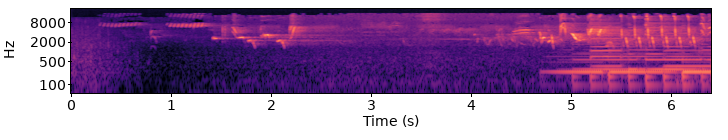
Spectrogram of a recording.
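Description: Birds chirping in short, quick calls, then about four and a half seconds in, music of plucked notes fades in and becomes the loudest sound.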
